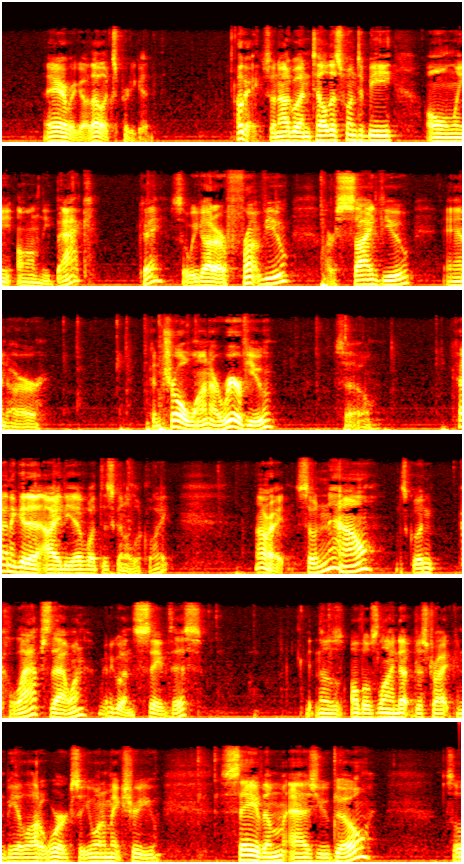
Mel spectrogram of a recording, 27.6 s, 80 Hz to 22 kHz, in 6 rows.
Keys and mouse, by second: 3.7 click, 6.0-8.0 middle drag, 7.2 KP_1, 7.8 KP_3, 9.8 KP_7, 10.4 KP_1, 12.6 KP_3, 13.0 KP_1, 13.6 KP_3, 15.3 KP_1, 18.3-21.5 drag, 21.6-26.3 middle drag, 26.3 click.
